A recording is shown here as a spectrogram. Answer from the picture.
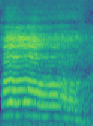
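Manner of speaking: put-on high, held baby "ah"; imitated baby squeal. Dad imitating his smiling baby, high squeal. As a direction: mimic a baby's high cry. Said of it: "she'll just smile and go".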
